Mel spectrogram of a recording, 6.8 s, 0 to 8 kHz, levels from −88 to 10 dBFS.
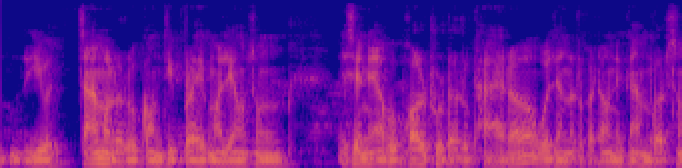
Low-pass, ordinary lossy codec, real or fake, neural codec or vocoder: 7.2 kHz; none; real; none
